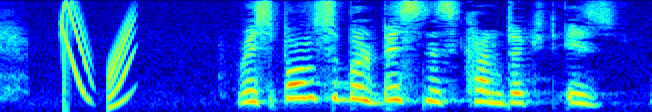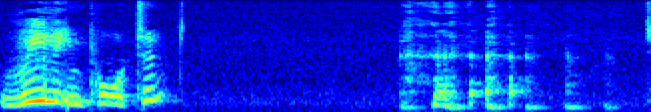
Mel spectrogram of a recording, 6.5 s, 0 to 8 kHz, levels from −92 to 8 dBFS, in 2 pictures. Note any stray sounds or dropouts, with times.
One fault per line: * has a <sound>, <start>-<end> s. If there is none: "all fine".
* has a chirp, 0.3-0.7 s
* has a laugh, 5.2-6.4 s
